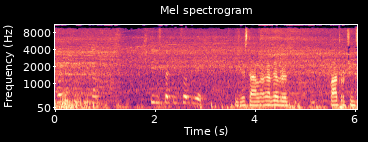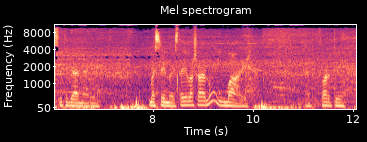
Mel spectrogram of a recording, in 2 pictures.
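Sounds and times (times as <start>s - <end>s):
wind rumbling on microphone: 0.0s - 8.5s, 9.8s - 12.0s.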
